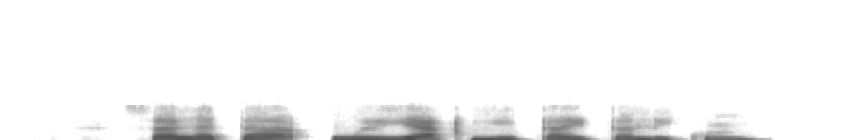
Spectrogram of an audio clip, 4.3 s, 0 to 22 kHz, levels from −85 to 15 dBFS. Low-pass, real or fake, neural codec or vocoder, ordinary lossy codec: 5.4 kHz; fake; codec, 16 kHz, 0.5 kbps, FunCodec, trained on LibriTTS, 25 frames a second; Opus, 16 kbps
